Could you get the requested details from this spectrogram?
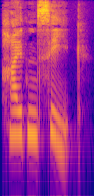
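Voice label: "hide and seek", English, British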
